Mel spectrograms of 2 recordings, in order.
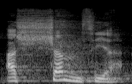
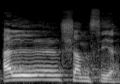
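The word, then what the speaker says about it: الشمسية: Kemudian alif lam syamsiyah itu adalah cara membacanya seperti membaca asy-syamsiyah. Lamnya enggak dibaca, bukan al-syamsiyah, salah. Ya, seperti itu.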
